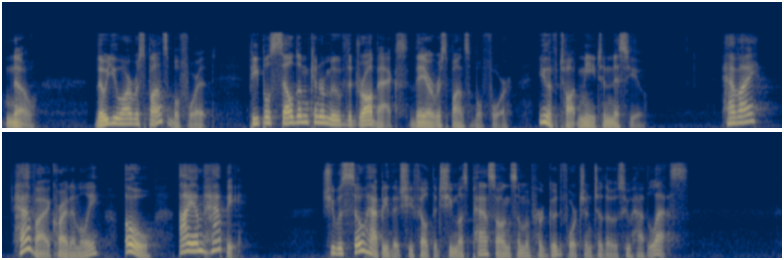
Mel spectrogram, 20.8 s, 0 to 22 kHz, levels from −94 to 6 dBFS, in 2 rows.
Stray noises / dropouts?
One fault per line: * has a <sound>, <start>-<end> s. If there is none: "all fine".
all fine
